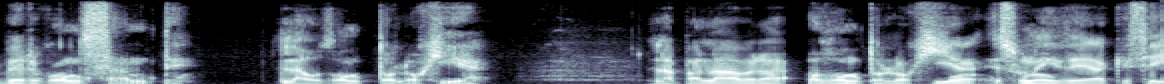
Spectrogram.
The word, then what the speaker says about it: odontología: La palabra odontología es una idea que se hizo lenguaje y se volvió medible y clasificable. Tiene 11 letras lleva acento en la vocal débil para romper el diptongo y pesa tanto como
